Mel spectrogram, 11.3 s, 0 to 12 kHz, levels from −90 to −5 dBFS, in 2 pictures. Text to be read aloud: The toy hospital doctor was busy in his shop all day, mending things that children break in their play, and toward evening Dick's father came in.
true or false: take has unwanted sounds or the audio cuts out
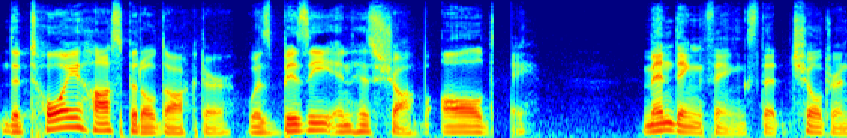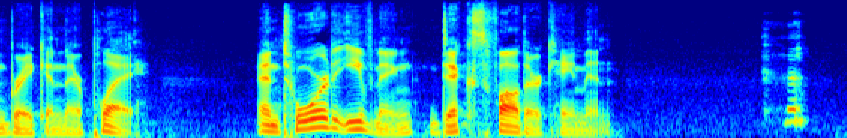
true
